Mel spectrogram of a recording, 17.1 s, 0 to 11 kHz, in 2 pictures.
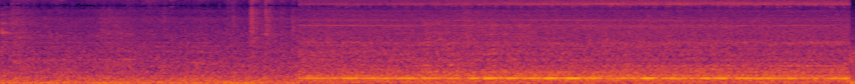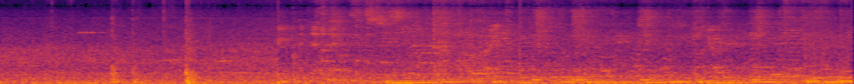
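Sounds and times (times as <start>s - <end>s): vehicle droning hum: 3.0s - 8.6s.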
